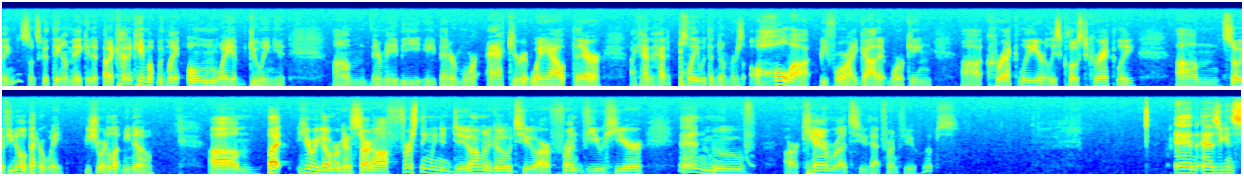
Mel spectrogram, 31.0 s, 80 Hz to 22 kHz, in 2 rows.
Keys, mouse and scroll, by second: 22.1 KP_1, 23.6 space, 27.1 space.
